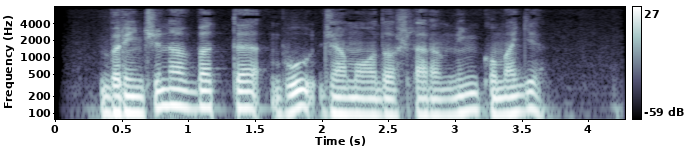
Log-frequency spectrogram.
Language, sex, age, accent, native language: Uzbek, male, 19-29, Toshkent shahri, Uzbek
